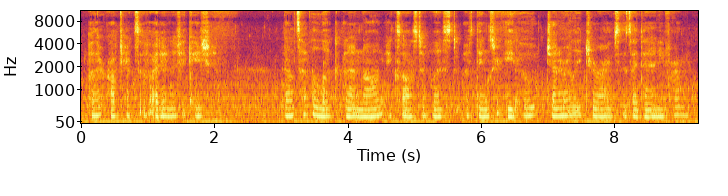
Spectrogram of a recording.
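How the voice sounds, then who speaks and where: Soft-spoken, calm delivery at a moderate pace over noticeable background noise. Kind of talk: soft-spoken ASMR audiobook reading. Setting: lofi ASMR recording.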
